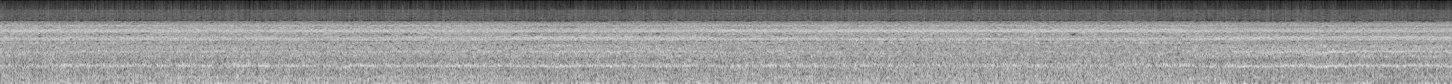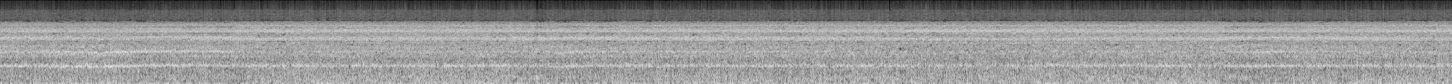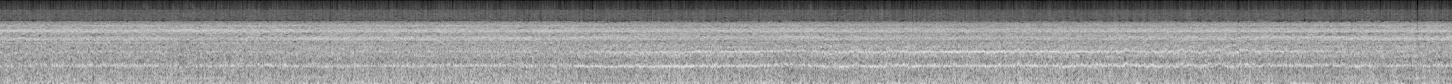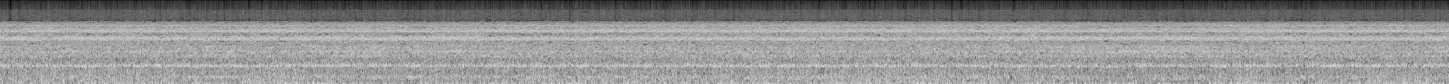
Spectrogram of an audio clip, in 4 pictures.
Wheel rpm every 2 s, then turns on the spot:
230, 230, 230, 230, 220, 210, 220, 220, 230, 230, 230, 230, 220, 230, 220, 220, 230, 220, 210, 210, 220, 230, 230, 230, 230, 230, 230, 230, 230.
none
